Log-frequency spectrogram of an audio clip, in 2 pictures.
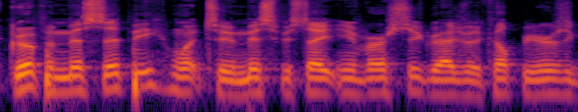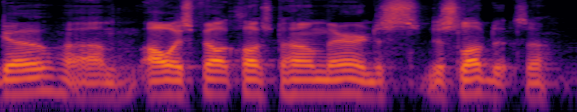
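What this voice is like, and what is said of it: Southern American accent. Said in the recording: “that Southern gentleman, and I can hear it in your voice. I love the Southern accent.”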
